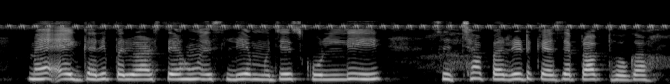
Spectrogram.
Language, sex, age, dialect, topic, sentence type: Hindi, female, 18-24, Marwari Dhudhari, banking, question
